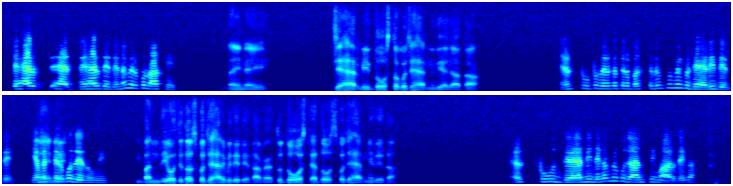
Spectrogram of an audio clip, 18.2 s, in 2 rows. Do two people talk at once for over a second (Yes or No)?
No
